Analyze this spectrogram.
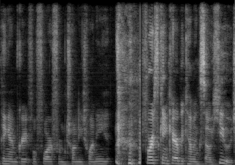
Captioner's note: laughs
